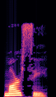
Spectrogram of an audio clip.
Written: marcie

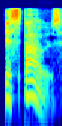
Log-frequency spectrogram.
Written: espouse

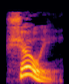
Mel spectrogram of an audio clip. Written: showy

